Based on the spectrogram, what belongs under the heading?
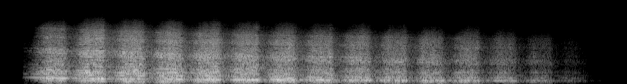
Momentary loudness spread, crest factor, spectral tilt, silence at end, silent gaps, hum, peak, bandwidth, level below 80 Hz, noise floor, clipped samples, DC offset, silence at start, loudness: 15 LU; 18 dB; -6 dB/octave; 0.75 s; none; none; -2 dBFS; 8.8 kHz; -44 dBFS; -61 dBFS; under 0.1%; under 0.1%; 0.3 s; -19 LUFS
